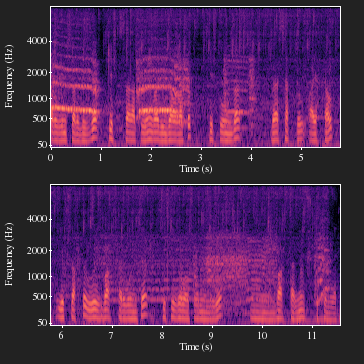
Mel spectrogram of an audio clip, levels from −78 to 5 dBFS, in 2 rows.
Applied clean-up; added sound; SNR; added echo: none; Bathtub (filling or washing) / Water tap, faucet; 2 dB; none.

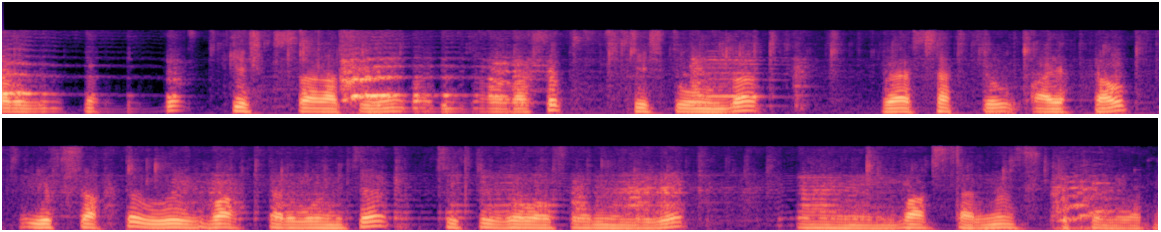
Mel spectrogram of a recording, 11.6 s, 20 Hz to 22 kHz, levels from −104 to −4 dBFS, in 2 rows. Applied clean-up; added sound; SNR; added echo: neural mask model RNNoise.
